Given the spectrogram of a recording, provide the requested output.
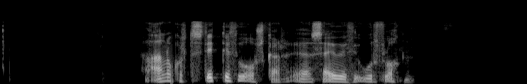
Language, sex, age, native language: Icelandic, male, 30-39, Icelandic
